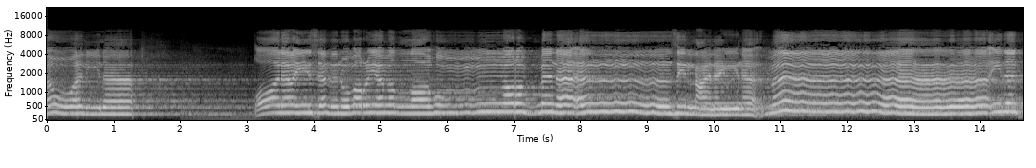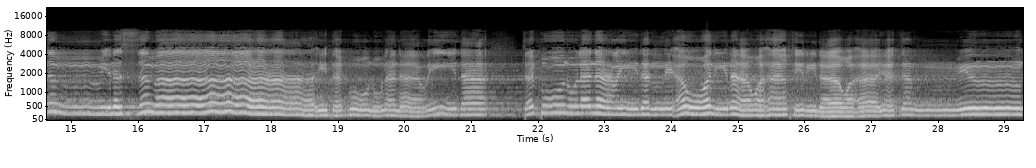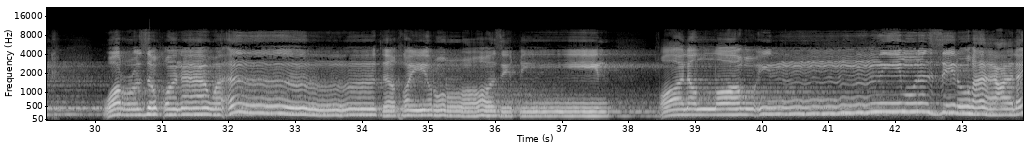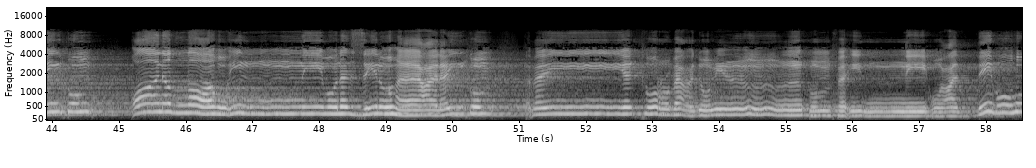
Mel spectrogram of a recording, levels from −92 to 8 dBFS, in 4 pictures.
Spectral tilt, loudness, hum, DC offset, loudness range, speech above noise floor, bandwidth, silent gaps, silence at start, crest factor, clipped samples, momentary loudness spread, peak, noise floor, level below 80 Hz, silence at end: -5.5 dB/octave; -17 LUFS; none; under 0.1%; 5 LU; 24 dB; 10 kHz; none; 0 s; 16 dB; under 0.1%; 8 LU; 0 dBFS; -40 dBFS; -68 dBFS; 0 s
